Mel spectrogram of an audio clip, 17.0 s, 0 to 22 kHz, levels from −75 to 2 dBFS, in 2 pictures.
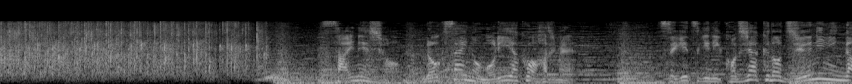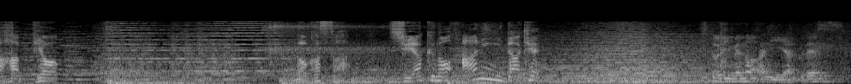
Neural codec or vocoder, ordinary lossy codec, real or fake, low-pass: none; none; real; none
